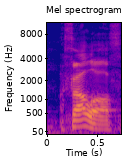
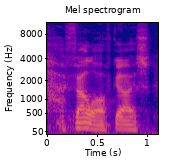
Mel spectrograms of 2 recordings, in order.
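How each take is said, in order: First: Said in the usual way. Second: Sighing, softer, mock dejected; mock self-pity with a sigh; mock sulk. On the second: Shown as a demonstration. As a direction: sigh it out like a hammed-up loser.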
